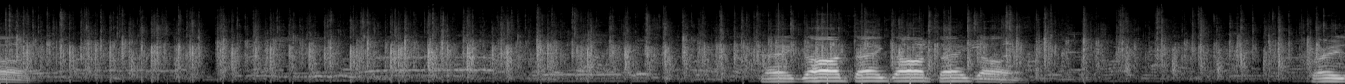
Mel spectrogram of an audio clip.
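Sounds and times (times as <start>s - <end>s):
audience applauding in a large room: 0.0s - 13.4s
speech: 7.6s - 10.3s, 13.1s - 13.4s
voices calling out: 7.6s - 10.3s.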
